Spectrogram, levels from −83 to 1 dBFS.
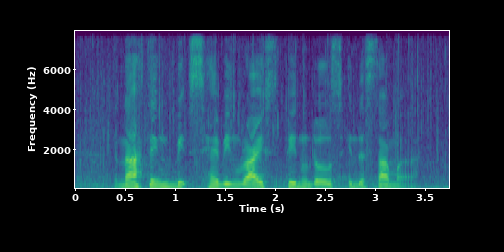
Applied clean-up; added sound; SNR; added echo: none; Fire; 18 dB; none.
